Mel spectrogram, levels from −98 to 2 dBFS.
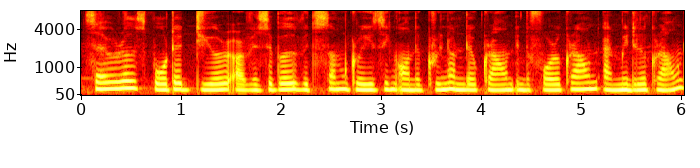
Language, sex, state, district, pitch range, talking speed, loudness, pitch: English, female, Sikkim, Gangtok, 195-220 Hz, 200 wpm, -12 LUFS, 205 Hz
